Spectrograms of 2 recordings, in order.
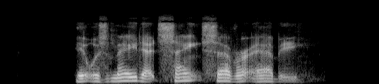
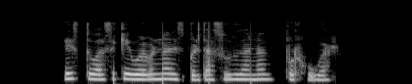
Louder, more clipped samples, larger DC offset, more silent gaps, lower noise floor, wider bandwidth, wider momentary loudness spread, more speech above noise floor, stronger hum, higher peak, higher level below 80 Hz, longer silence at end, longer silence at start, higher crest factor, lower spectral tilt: about the same, -19 LUFS vs -20 LUFS; neither; neither; neither; about the same, -90 dBFS vs -89 dBFS; first, 10.5 kHz vs 7.8 kHz; about the same, 11 LU vs 9 LU; about the same, 71 dB vs 70 dB; neither; first, -2 dBFS vs -6 dBFS; second, -66 dBFS vs -56 dBFS; about the same, 0.8 s vs 0.75 s; about the same, 0.75 s vs 0.65 s; about the same, 18 dB vs 14 dB; second, -4 dB/octave vs -6 dB/octave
